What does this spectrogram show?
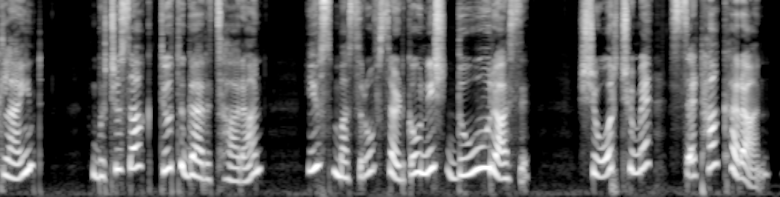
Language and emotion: Kashmiri, fearful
